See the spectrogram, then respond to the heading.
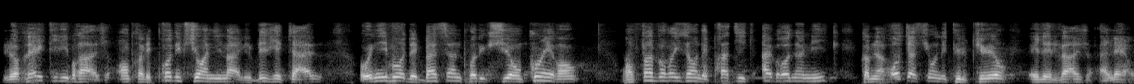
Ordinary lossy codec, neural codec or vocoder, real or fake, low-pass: none; codec, 44.1 kHz, 2.6 kbps, DAC; fake; 7.2 kHz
